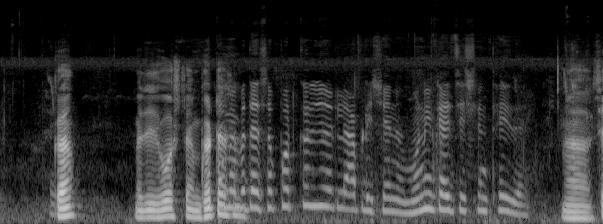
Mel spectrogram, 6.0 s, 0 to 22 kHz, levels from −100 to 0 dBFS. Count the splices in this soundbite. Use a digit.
0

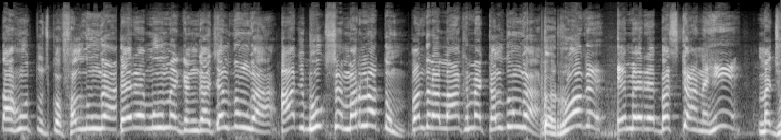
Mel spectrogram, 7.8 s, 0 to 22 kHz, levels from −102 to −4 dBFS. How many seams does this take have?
4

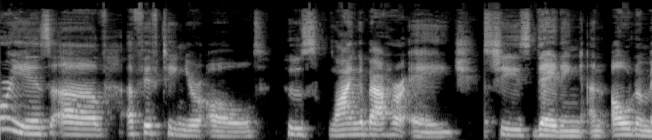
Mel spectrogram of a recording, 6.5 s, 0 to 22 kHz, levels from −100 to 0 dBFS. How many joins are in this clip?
1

